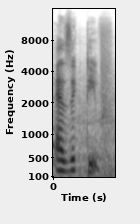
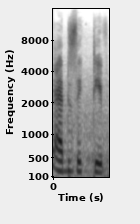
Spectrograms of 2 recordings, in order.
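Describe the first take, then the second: First: The d sound is left silent. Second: The d sound is clearly pronounced. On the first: The speaker calls it right. "Actual উচ্চারণ হবে অ্যাডজেক্টিভ। ... ডিটা অনুচ্চারিত থাকবে" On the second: The speaker calls it wrong. "যেহেতু ডি আছে, A ডি, তাই আমরা এটাকে উচ্চারণ করি অ্যাডজেক্টিভ"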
